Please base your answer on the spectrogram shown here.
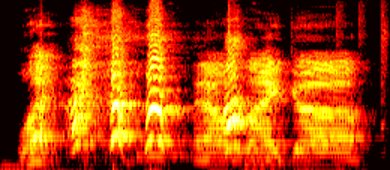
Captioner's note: laughs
